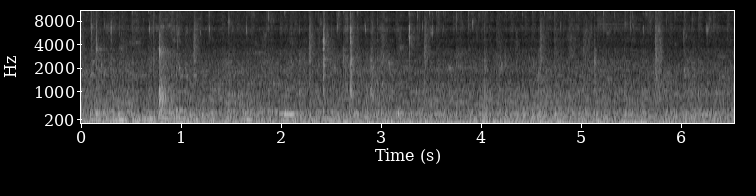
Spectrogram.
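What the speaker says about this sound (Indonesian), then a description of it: "Yang pertama kita lakukan cuci tangan dulu" Water runs steadily from a tap as hands are washed beneath it, a close, continuous splashing hiss with a faint voice in the background.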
